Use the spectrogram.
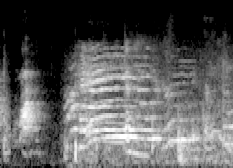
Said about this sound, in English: having some coffee in their Sarasota home when their dog lets them know someone's at the door.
